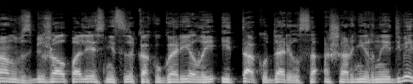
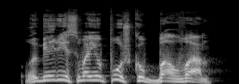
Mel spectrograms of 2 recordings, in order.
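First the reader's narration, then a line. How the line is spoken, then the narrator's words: Barked. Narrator (Russian): рявкнул Мэлори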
